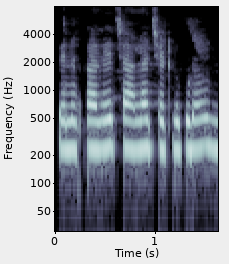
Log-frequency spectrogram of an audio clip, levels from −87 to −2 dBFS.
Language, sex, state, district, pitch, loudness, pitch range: Telugu, female, Telangana, Karimnagar, 235 Hz, -19 LUFS, 230-240 Hz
